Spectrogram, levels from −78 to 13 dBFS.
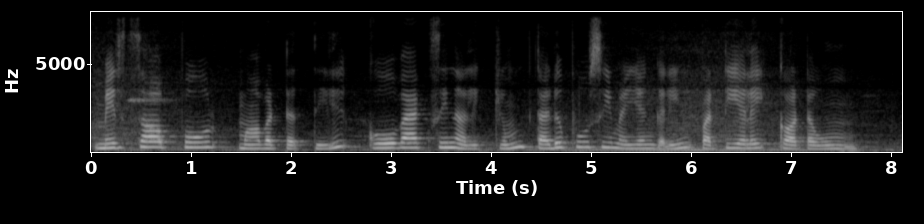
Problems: constant background noise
